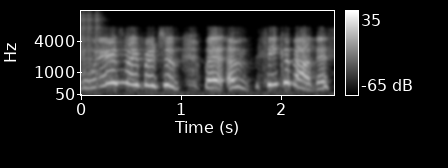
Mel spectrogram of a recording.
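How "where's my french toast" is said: quoting him through laughter; mock his whine while laughing; laughing imitation. Wife imitating her husband's whine, laughing. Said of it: "he was like".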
